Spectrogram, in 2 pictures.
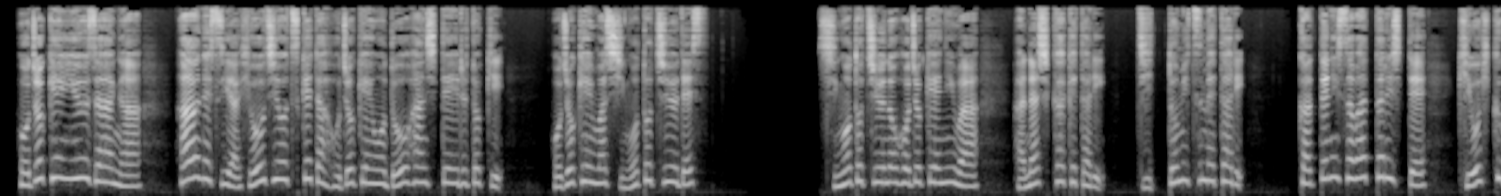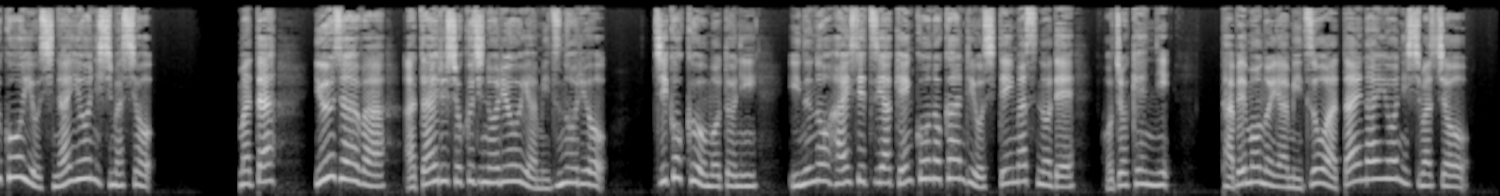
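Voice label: narration female power; otituita funiki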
